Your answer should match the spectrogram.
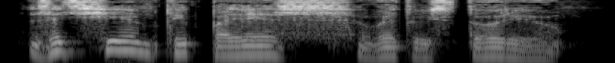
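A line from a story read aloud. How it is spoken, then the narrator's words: Weary question. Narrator (Russian): устало спросил Машков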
